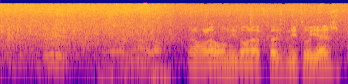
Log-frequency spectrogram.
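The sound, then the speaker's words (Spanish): A steady hiss of fine water spray misting the stone facade of an ancient arena in a French city during restoration cleaning, loosening black crust from the stone, runs continuously throughout; partway through, a man begins talking over the constant spray. “Estamos en la fase de limpieza por nebulización, es decir, la proyección de una fina película de agua sobre la fachada durante largos intervalos, que es lo que permite desprender esa costra negra que vemos sobre la piedra.”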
